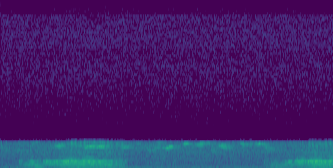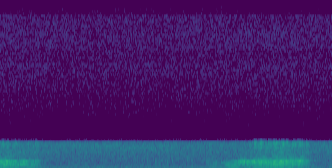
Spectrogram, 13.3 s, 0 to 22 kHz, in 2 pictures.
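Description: Three slow, fluttering snores in about 13 seconds, roughly 14 breaths a minute, over a steady hiss.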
